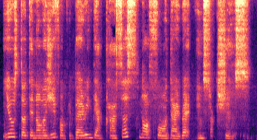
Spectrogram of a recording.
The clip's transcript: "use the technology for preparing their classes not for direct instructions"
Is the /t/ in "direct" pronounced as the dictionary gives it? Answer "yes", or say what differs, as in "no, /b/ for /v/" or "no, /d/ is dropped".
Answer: yes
